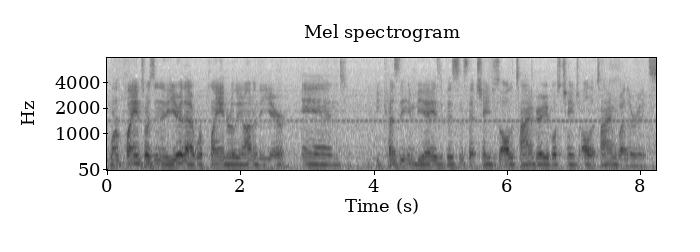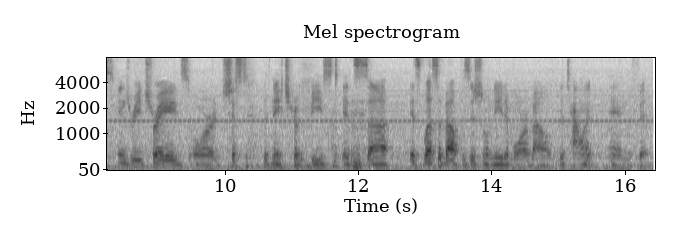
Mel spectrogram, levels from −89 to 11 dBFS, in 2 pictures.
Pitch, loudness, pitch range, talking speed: 95 Hz, -22 LUFS, 90-100 Hz, 215 wpm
